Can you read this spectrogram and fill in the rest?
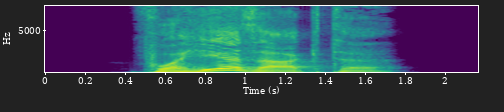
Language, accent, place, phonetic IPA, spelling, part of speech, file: German, Germany, Berlin, [foːɐ̯ˈheːɐ̯ˌzaːktə], vorhersagte, verb, De-vorhersagte.ogg
- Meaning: inflection of vorhersagen: 1. first/third-person singular dependent preterite 2. first/third-person singular dependent subjunctive II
